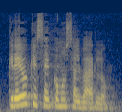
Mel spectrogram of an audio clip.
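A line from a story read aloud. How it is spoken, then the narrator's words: Shouting. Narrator (Spanish): le gritó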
